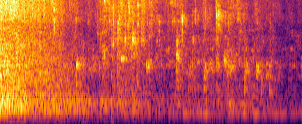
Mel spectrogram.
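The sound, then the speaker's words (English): Shower water runs in a steady, hissing spray with small splashes and patters, fairly soft, with no voices. “Anyway, I'll stop being so gross and go hop in the shower.”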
